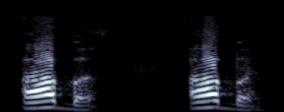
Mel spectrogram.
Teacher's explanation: দুটো ঠোঁটের ভিজে অংশ থেকে উচ্চারিত হয়।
